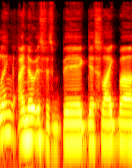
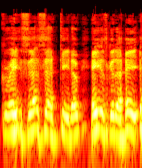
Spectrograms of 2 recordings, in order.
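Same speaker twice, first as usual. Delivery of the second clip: mocking fanboy voice; 6 semitones higher, 4 dB louder than usual. Mocking the comedian's fans, as a gushing fanboy. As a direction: play a starstruck fan. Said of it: "his fans come in and go".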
